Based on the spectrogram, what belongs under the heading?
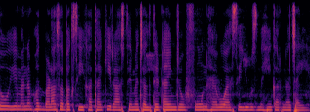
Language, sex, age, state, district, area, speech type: Hindi, female, 60+, Madhya Pradesh, Bhopal, urban, spontaneous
